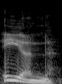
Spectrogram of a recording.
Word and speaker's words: Iain: Why don't you pronounce your name if there's a second I? Because it's pronounced Ian.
